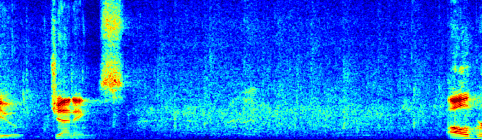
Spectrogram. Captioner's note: audience cheering and applauding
